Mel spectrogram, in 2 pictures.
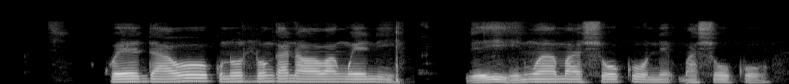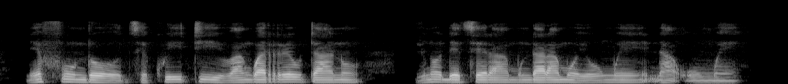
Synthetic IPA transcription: kuendawokuno̞ɬoŋɡanawoʋamwe̞ni | ʋe̞iɦinwamaʃokomaʃo̞ko̞ | ne̞fundo̞d͡ze̞kuitiʋaŋɡwaɾire̞utano̞ | ʐino̞ɗe̞t͡se̞ɾamundaɾamo̞jeumwe̞na̰ʔuːmwe̞

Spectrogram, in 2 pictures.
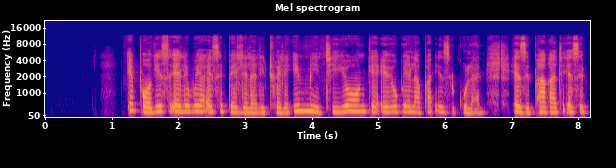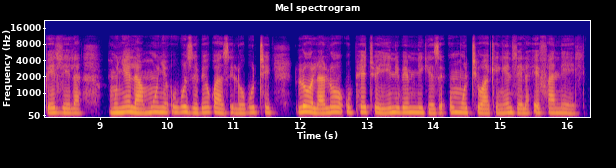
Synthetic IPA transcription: ib̥ʱoɣisieliβujaʔesib̥ʱɛɮɛlalitʰwɛlɛʔimitʰijɔŋkʼɛʔɛjoɣujɛlapʰaʔiziɡ̥ʱulanɛezipʰaɣatʰiʔesib̥ʱɛɮɛlamuɲɛlamuɲɛʔuɣuzɛβɛɣwaziloɣutʰilɔlalɔʔupʰɛtʰwɛjiniβem̩niɣɛzɛumutʰiwakʰɛŋɛnd͡ɮʱɛlaʔɛfanɛːlɛ

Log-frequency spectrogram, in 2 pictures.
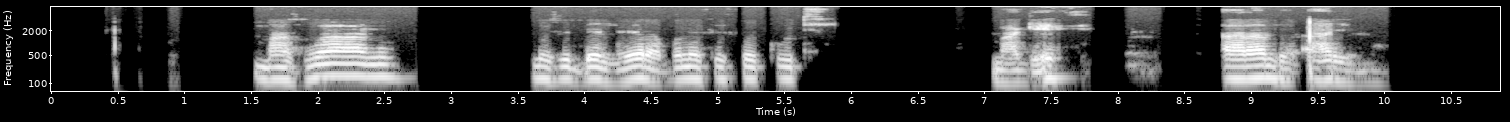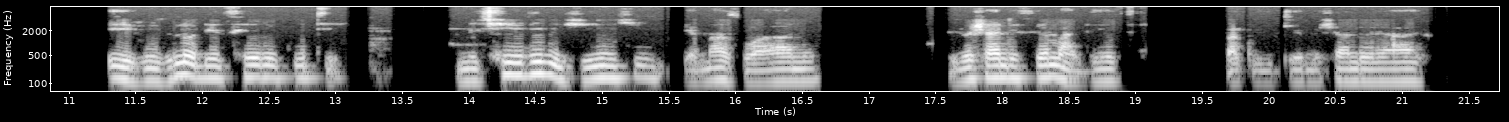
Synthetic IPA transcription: mazuwanu | muʐibʱe̞ɮe̞ɾamonesesekutʰi̥ | maɡʱe̞t͡si̥ | aɾambe̞ʔaɾiːmo | iʐiʐino̞ɗe̞t͡se̞ɾekutʰḭ | mit͡ʃiɗimiʒind͡ʒijemazuwanu | ʐino̞ʃandis̬emaɡʱe̞t͡si̥ | pakuitemiʃandojaːjo

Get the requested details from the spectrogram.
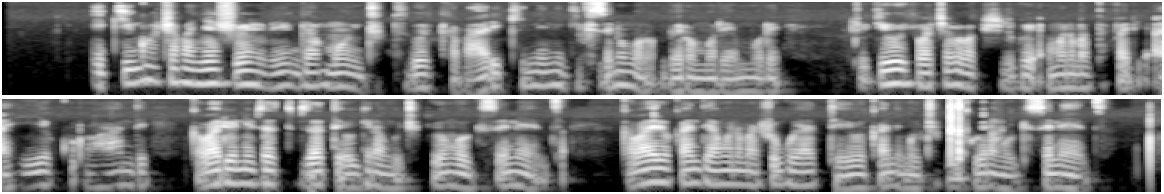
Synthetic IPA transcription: ikʰiɡot͡ʃaβaɲeʃuɾeɾiɡamoit͡ʃo̥kiɡokikʰaβahaɾikʰininiɡifi̥se̞numuɾo̰ːmbe̞ɾomuɾemuɾe̞̰ | it͡ʃo̞̰kiɡokikaβat͡ʃaβaβaki̥ʃiʒɡwe̞̰hamwe̞namatḁfa̰ɾḭʔa̰hije̞kuɾuhaːnde̞ | aka̰βa̰haɾijo̞nivjat͡sivjaːtḛːwekuɡiɾaŋɡoḭt͡ʃo̥kiɡoŋɡoɡise̞̰ne̞ːza | kaβahaɾijo̞kaːndihamŋe̞namaʃuɡujate̞we̞kaːndiŋɡoit͡ʃokiɡokuβiɾaŋɡoɡise̞ne̞ːzḁ

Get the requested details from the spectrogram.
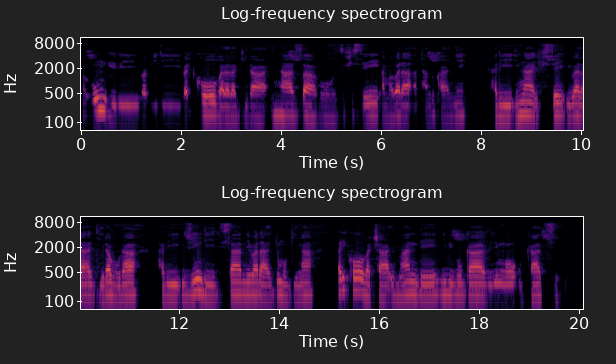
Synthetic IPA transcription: βuŋɡiɾiβaβiɾiβaɾikʰo̞βaɾaɾaɡiɾaiŋ̥hazaːβo̞zifise̞amaβaɾaʔatʰaːndukʰaɲe̞ | haɾiːŋ̥haifi̥se̞iβaɾaɾɟiːɾaβuɾa | haɾiːziːndizisaniβaɾaɾɟumuɡina | βaɾikʰo̞βat͡ʃaim̥haːnde̞jiβiβuɡaβiɾimŋo̞ub̚ɡaːt͡si

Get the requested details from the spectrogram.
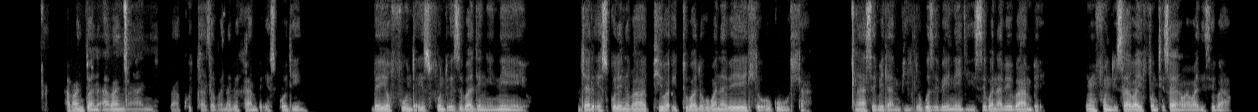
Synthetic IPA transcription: aβantʼwana̰ʔaβaŋ͡ǀanɛ | βakʰutʰazaβanaβɛxambʱɛesi̥ɣɔleni | βɛjofṵndʱa̰ʔizifundʱɔeziβaliŋɛnɛjɔ | nd͡ʒʱalɔ̰ʔesi̥ɣɔleniβajapʰiwaʔitʰuβaloɣuβanaβɛjɛɮɛ̰ʔuɣuɬa | ŋ͡ǁasɛβɛlambʱilɛuɣuzɛβɛɛnelisɛɣanaβɛβambʱɛ̰ | iɱfundʱisajβajifundʱisajɔŋaβaβalisiβaːβɔ

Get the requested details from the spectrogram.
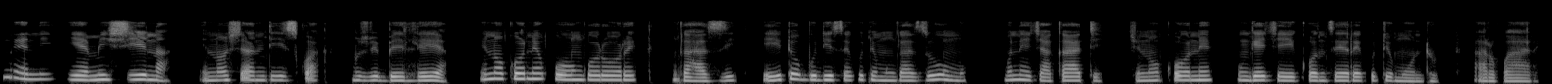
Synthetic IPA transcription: imwenije̞miʃina | ino̞ʃa̰ndiswa̰ | muʐibʱe̞ɮe̞ja | ino̞ko̞nekuoŋɡo̞ɾo̞ɾe | ŋɡazi | jeito̞ɓuɗise̞kutimuŋɡaziumu | mune̞t͡ʃakati | ʐ̥ino̞kʰo̞ne | kuŋɡe̞t͡ʃe̞iko̞nze̞ɾe̞kutimuntʰu | a̰rwaːre

